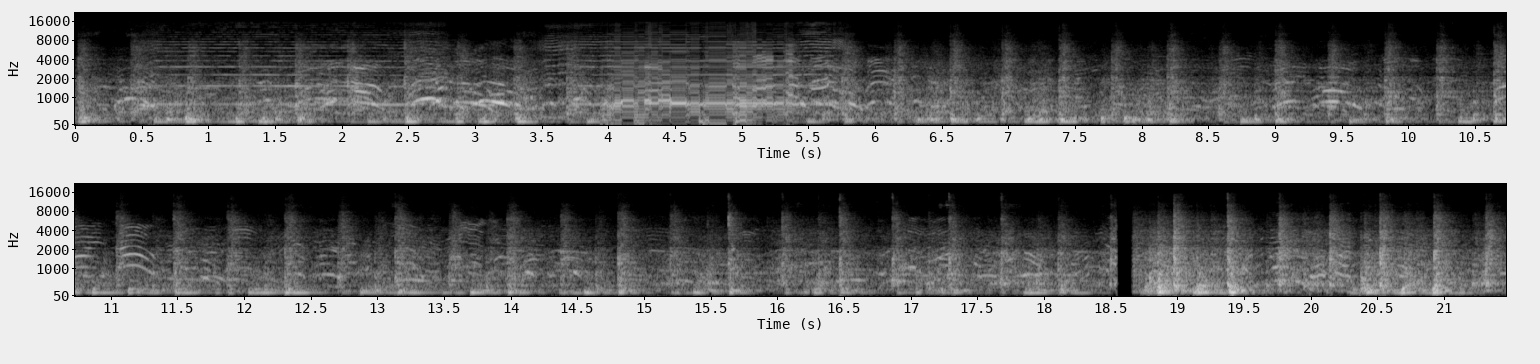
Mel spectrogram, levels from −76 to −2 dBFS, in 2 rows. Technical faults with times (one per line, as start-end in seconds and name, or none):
3.94-5.38 robotic sound from repeated short buffers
